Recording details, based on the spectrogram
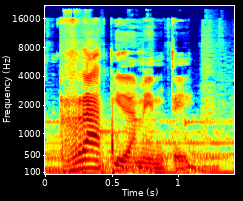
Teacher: Lleva la fuerza de voz en ra. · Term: sobre esdrújula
